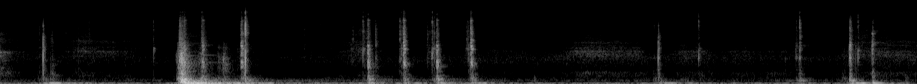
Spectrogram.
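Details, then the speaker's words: 1977 Peterbilt 359 truck sitting about 20 years, first start attempt with clutch pressed: one heavy clunk when the key is turned, then no cranking; starter engages but won't turn the engine, owner suspects starter needs a tap. "Yeah, it made a clunk, Yeah. but that was it. No more clunk. No more clunk."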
